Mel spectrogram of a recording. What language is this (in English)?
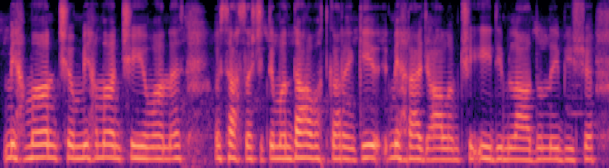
Kashmiri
